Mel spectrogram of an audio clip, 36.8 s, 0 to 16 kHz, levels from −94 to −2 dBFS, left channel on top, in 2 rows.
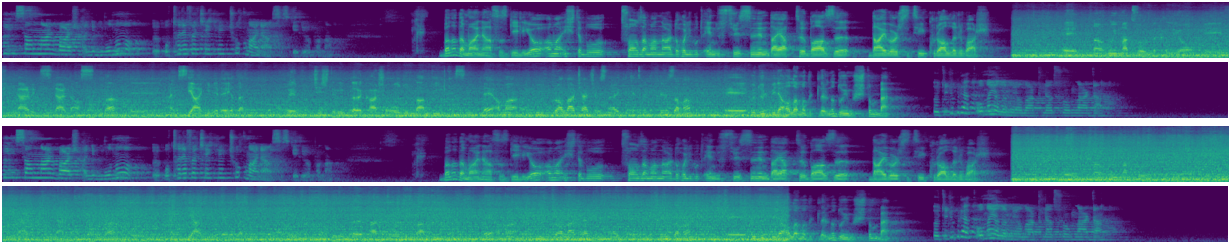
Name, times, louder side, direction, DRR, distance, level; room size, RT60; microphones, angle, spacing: voice 1, 0.0-1.9 2.2-4.9 32.4-34.9, right 2 dB, 15° right, 3.4 m, -42 dB
voice 2, 6.2-12.7 13.0-14.8 15.9-22.2 22.6-28.9 29.2-31.8, left 4 dB, 75° left, 0.9 m, -29 dB
sound 1, 15.1-30.2, right 2 dB, 85° right, 1.3 m, -23 dB
27.0 x 24.0 x 6.1 m
head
